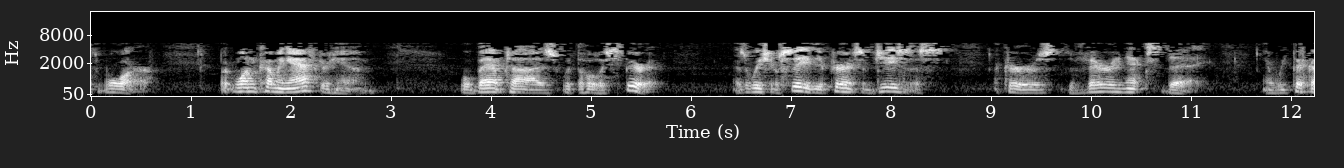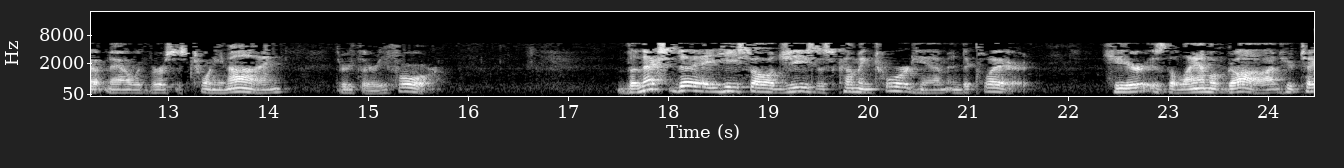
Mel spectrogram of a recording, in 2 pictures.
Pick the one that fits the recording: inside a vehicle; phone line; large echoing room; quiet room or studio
large echoing room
